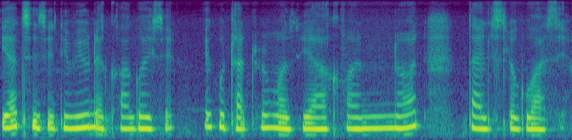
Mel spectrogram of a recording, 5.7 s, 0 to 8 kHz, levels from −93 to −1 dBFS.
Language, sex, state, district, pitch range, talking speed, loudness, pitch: Assamese, female, Assam, Sonitpur, 245-270 Hz, 115 wpm, -14 LUFS, 255 Hz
